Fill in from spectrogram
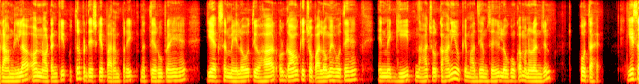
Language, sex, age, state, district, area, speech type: Urdu, male, 45-60, Uttar Pradesh, Ghaziabad, urban, spontaneous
